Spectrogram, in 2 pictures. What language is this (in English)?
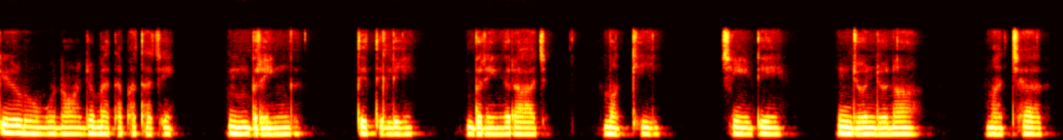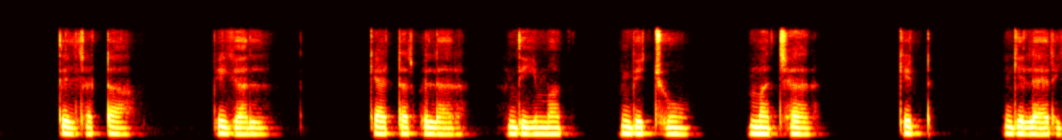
Garhwali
